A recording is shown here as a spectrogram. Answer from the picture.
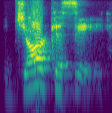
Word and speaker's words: Jarkesy: this, which is that the correct pronunciation of this party's name is Jarkesy.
